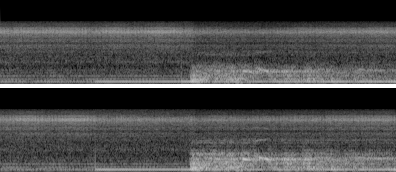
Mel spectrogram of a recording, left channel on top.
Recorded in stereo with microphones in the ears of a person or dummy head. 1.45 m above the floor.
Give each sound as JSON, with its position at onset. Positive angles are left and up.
{"t": 1.9, "sound": "an explosion", "side_deg": -35, "distance_m": 2.0}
